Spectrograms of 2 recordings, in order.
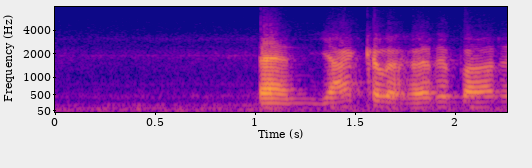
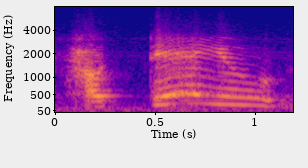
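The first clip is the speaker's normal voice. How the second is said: stern rabbi scolding a thief in the synagogue, angry; angry rebuke; 5 semitones higher than usual. Acted. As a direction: throw the thief out in a burst of anger. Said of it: "He got up in anger".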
